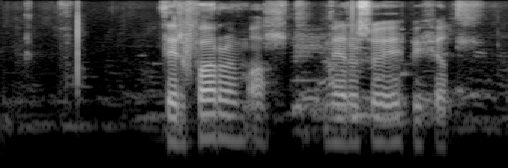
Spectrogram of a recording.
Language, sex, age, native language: Icelandic, male, 15, Icelandic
